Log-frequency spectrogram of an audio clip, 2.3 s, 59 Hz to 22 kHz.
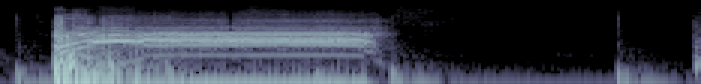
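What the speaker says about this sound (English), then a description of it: "you have to hear the kids scream in pain every time" A kid character in the PS1 game Rocket Power: Team Rocket Rescue lets out a single loud, drawn-out pained groan-scream after bailing, lasting about a second, followed by faint game sounds.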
